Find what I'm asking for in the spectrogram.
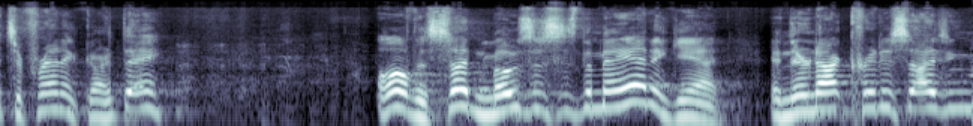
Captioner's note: laughter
